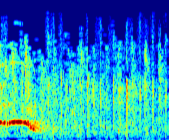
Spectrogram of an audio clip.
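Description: A crowd applauds with dense, steady clapping, plus a brief whistle-like tone at the start; the applause stays fairly even and gradually thins toward the end.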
